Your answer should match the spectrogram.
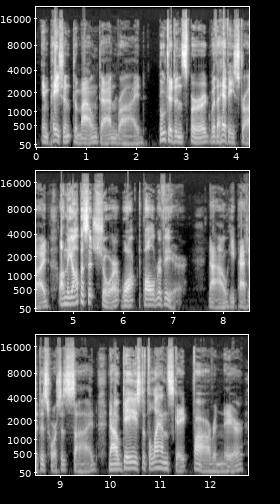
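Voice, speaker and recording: A man reciting a narrative poem in a measured, theatrical storytelling manner. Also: fairly low pitch, a bit bright. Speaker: poetry reader. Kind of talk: dramatic poetry recitation.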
